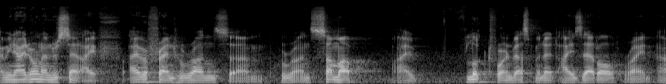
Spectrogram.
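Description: A man's fairly low, monotone voice with flat intonation at a moderate pace, over noticeable background noise. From Germany and Canada. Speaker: venture capitalist. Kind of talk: interview.

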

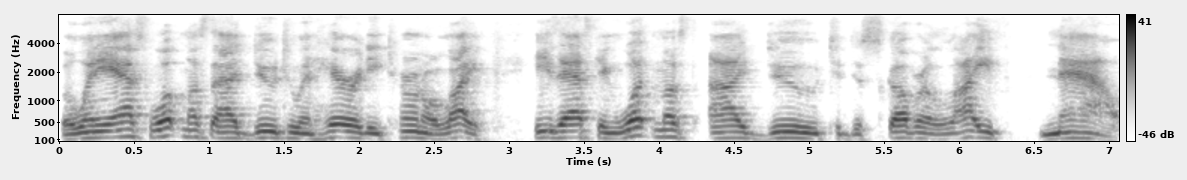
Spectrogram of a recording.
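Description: In an ordinary speaking voice, a man keeps to a moderate pace. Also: fairly high pitch for a man, ordinary pitch variation. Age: 60s. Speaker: preacher. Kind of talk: sermon. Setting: church.

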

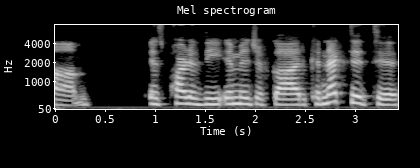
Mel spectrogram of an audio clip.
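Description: The speaker is a woman with a medium pitch. She talks at a fairly slow pace. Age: 20s. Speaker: seminary graduate in theology. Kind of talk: casual discussion. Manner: hesitant with frequent fillers.

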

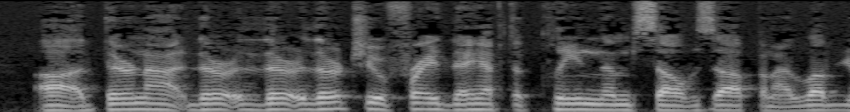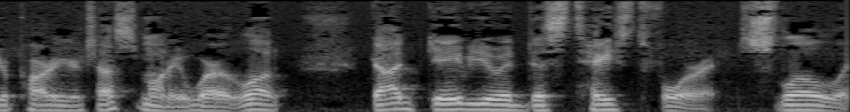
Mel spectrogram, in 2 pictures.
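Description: A man talks at medium pitch in a plain, everyday voice. His pace is moderate and his intonation fairly even. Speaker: ministry friend, co-host guest. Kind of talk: casual conversation.

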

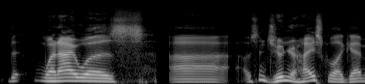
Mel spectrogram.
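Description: A man with an American accent and an ordinary speaking voice, fairly high-pitched, with ordinary pitch variation. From Massachusetts, US. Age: 30s. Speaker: jiu-jitsu competitor. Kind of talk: casual chat. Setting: studio.

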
